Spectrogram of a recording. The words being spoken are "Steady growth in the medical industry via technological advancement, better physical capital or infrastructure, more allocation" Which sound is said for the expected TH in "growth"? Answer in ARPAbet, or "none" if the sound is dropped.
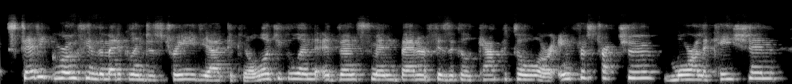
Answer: TH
